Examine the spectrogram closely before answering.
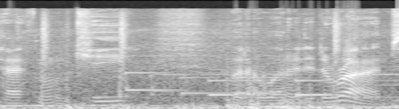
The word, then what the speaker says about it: Cay: Mike it's a beautiful day in Half Moon Cay it's actually pronounced having a key but I wanted it arrived so there it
